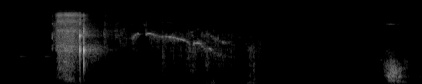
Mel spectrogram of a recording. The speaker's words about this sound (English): Let's get it close to the mic. I love opening the Guinness can. Ready? Here we go.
